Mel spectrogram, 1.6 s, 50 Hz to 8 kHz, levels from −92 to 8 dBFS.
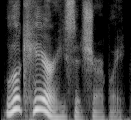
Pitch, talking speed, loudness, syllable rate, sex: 135 Hz, 185 wpm, -17 LUFS, 4.8 syllables/s, male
